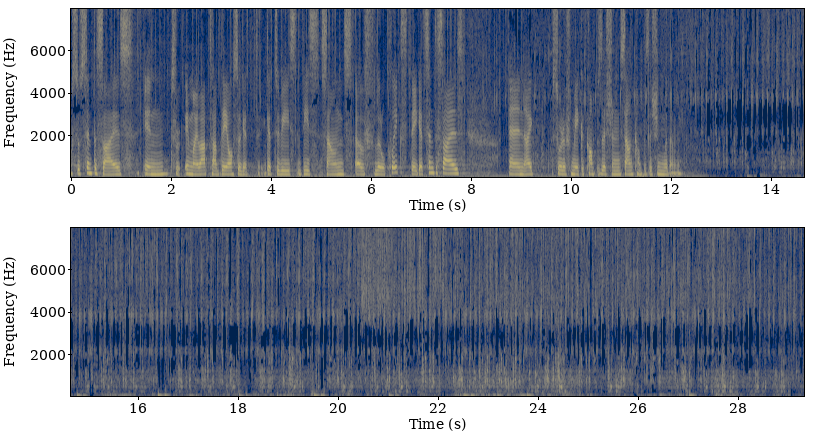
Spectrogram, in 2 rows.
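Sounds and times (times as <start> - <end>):
speech: 0.0 - 8.2, 8.8 - 12.4
turbulent water sounds: 7.9 - 29.3.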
